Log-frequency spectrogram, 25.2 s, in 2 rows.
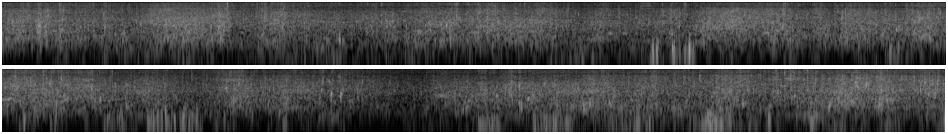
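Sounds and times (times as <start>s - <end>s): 
beach ambience at Farangas Beach in Greece: 0.0s - 25.1s.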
